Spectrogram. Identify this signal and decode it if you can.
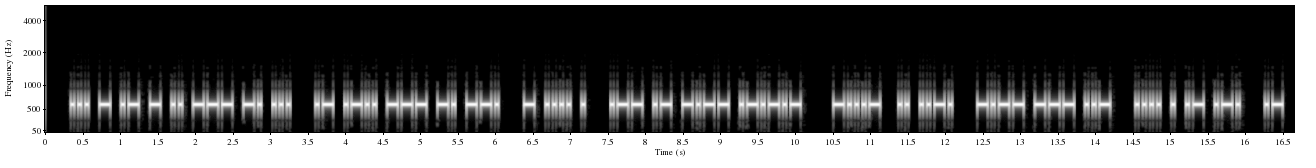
Morse code, heard as a keyed tone, about 25 wpm, 600 Hz. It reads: STATIONS ALONG THE WAY. <BT> IF YOU HEAR A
